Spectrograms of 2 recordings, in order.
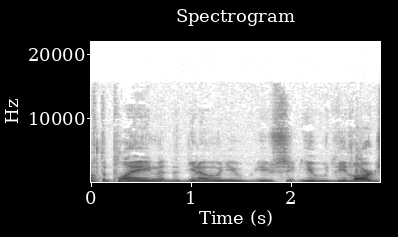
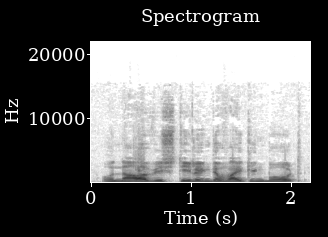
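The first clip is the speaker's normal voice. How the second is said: put-on Swedish accent. In group banter, the speaker slips into a swedish accent. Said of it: "from Sweden all of a sudden".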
